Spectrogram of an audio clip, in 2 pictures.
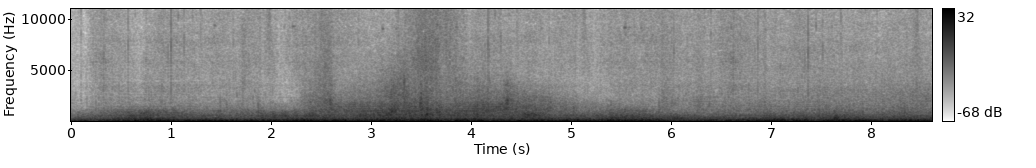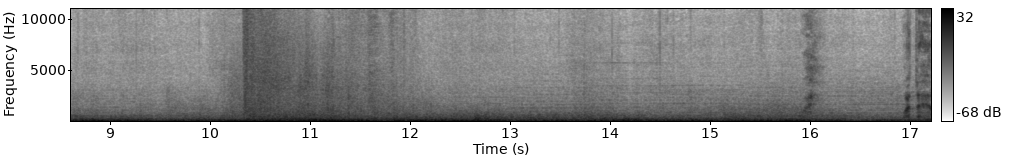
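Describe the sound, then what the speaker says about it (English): Stormy wind and deep thunderous booms in The Witcher 3: Wild Hunt, a loud, continuous roar with a sharp crack midway and rumbling swells throughout, with a voice speaking over it. "That a storm?"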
